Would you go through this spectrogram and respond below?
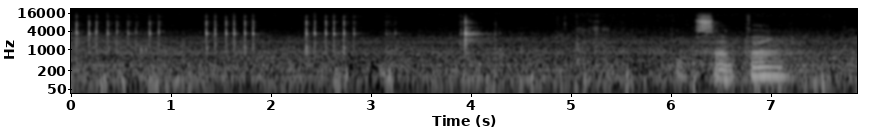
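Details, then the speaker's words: BMW E46 M3 S54 engine dual VANOS valve body, solenoids soaked in brake cleaner: crisp, quick clicks in short bursts as each is switched. The valves were silent before cleaning and now actuate freely. "okay so got this one clicking pretty good here and then I got a little noise out of this one and weren't getting anything before"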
